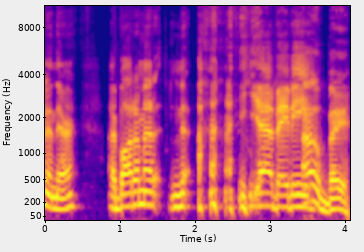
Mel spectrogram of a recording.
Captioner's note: laughs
